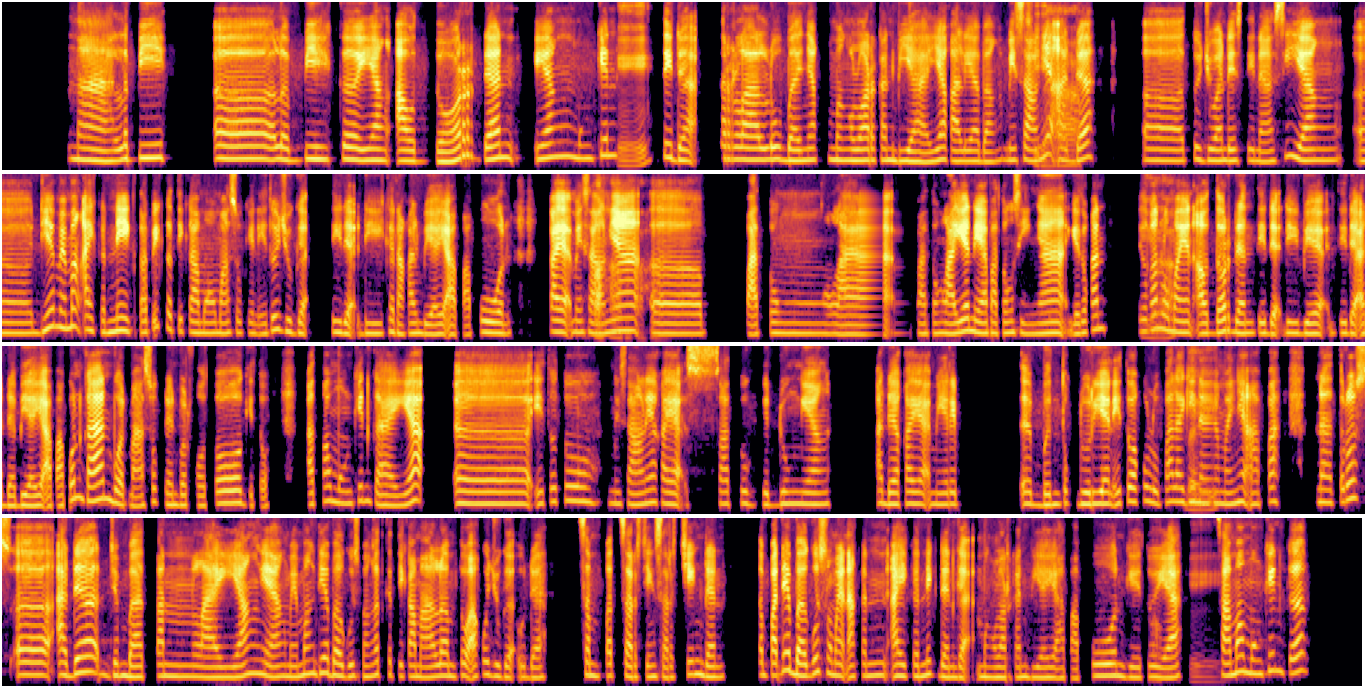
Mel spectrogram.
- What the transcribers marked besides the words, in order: in English: "outdoor"; in English: "iconic"; in English: "lion"; in English: "outdoor"; in English: "searching-searching"; in English: "icon iconic"
- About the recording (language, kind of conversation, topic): Indonesian, advice, Bagaimana cara menikmati perjalanan singkat saat waktu saya terbatas?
